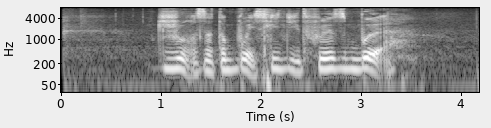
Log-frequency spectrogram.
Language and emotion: Russian, angry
